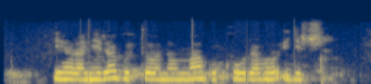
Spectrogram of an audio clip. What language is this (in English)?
Kinyarwanda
